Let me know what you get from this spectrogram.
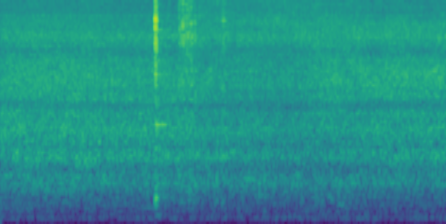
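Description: Mushrooms and potatoes frying in a karahi over a wood fire while a metal spatula stirs them, with one sharp clink of the spatula on the pan about a second and a half in.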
